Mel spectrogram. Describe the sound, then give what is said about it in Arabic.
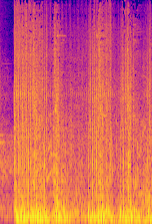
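Rapid gunfire in a shooter video game, fired in several separate loud bursts at bots, each a dense rattle of shots with short gaps between them. “رح نضل عم نطلق نار، وهذا الشيء صعب عليك انك انت تتحكم بالسلاح”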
